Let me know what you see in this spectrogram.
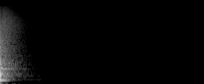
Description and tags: dry snare center 12
Snare drum recorded using a combination of direct and overhead mics. No processing has been done to the samples beyond mixing the mic sources.
acoustic, drum, dry, instrument, multi, real, snare, stereo, velocity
